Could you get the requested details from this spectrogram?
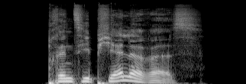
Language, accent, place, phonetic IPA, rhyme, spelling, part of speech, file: German, Germany, Berlin, [pʁɪnt͡siˈpi̯ɛləʁəs], -ɛləʁəs, prinzipielleres, adjective, De-prinzipielleres.ogg
- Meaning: strong/mixed nominative/accusative neuter singular comparative degree of prinzipiell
